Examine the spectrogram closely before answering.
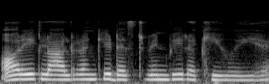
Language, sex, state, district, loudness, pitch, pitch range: Hindi, female, Bihar, Vaishali, -14 LUFS, 220 Hz, 210-235 Hz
